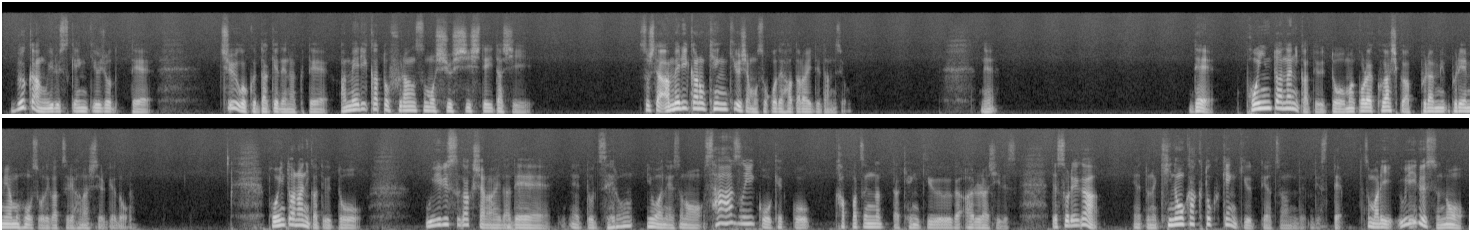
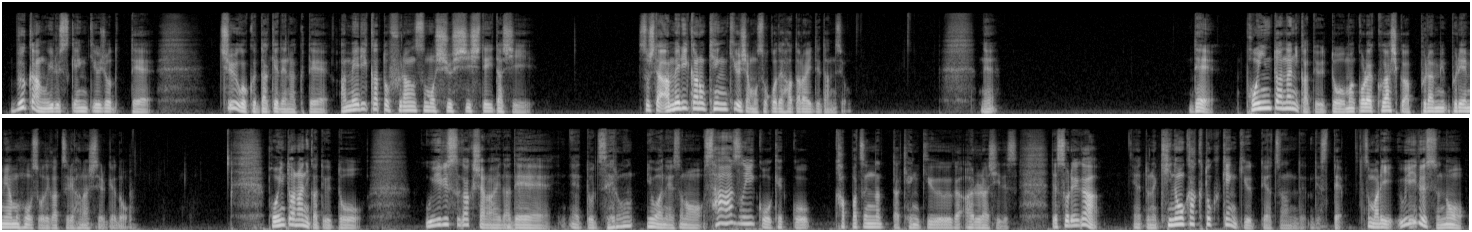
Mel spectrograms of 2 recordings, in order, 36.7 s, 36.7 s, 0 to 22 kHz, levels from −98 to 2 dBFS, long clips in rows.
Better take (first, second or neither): second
